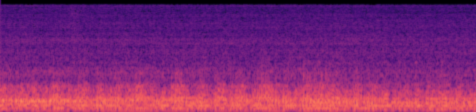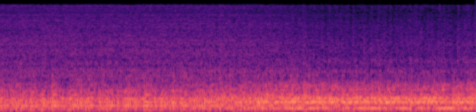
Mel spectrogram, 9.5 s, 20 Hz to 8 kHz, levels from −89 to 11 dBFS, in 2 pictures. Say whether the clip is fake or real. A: real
